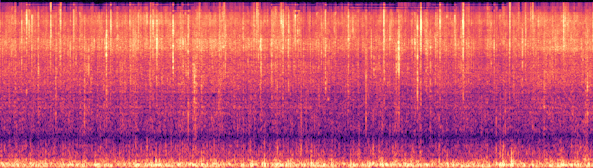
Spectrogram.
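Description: A campfire crackles steadily for the whole stretch, with a dense low rumble of burning beneath scattered sharp pops and snaps. Nobody speaks.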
